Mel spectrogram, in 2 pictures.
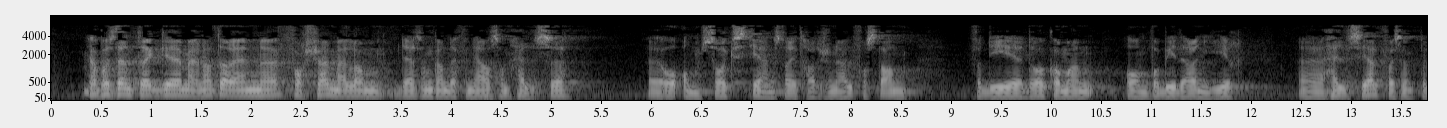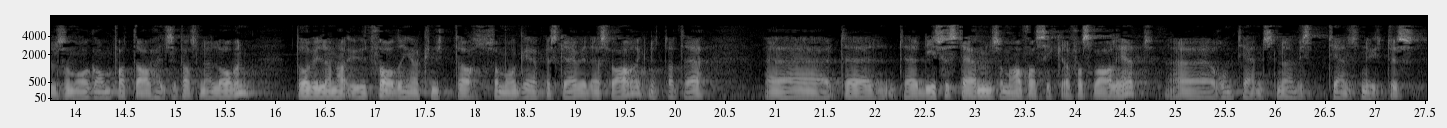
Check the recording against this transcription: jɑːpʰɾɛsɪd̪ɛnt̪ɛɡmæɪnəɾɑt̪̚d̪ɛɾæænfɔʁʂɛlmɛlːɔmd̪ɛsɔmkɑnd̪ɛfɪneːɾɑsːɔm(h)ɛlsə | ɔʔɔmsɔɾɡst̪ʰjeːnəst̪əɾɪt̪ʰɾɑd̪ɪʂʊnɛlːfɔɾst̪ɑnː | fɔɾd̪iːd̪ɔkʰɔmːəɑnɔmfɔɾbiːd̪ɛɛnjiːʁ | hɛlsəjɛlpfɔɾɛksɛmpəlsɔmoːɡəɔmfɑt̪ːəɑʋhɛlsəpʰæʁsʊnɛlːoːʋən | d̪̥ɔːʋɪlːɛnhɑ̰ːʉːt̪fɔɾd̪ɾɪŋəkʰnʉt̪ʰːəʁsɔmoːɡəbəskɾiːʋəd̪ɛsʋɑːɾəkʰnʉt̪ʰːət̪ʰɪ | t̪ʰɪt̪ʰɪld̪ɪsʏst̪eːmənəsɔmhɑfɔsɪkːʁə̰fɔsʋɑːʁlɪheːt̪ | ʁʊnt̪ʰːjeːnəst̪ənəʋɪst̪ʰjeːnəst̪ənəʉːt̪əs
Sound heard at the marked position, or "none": h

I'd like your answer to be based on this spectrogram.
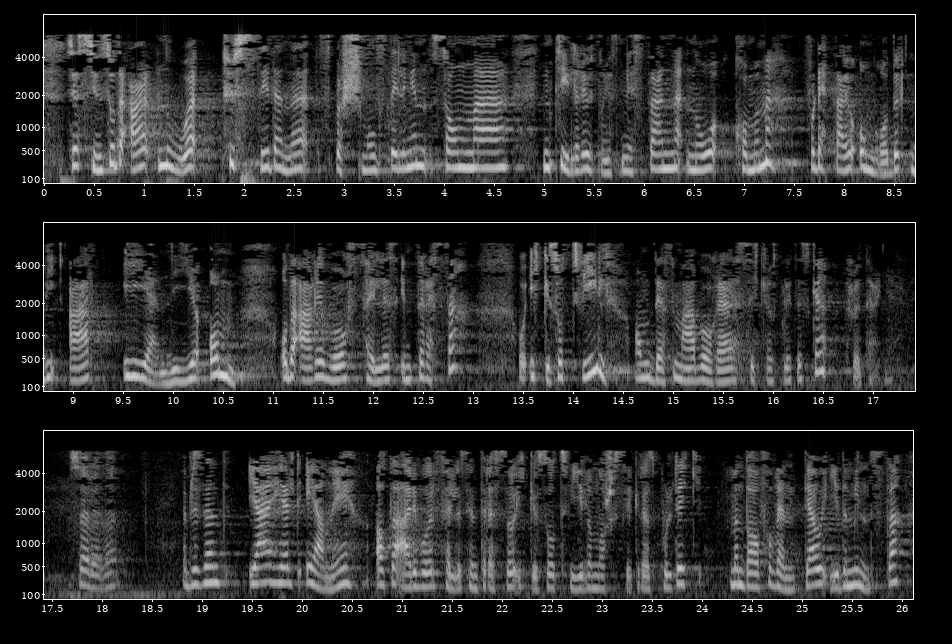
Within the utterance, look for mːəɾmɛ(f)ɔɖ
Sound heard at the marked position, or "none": f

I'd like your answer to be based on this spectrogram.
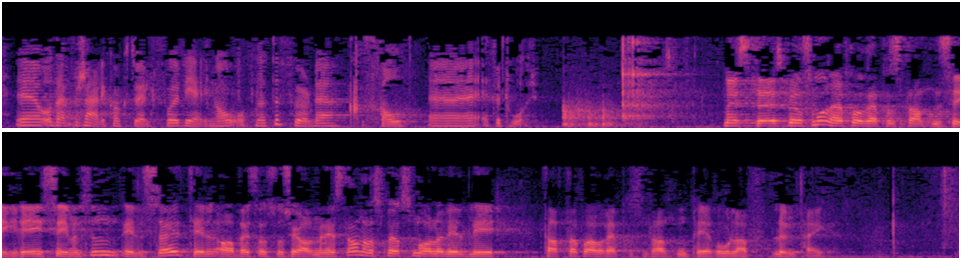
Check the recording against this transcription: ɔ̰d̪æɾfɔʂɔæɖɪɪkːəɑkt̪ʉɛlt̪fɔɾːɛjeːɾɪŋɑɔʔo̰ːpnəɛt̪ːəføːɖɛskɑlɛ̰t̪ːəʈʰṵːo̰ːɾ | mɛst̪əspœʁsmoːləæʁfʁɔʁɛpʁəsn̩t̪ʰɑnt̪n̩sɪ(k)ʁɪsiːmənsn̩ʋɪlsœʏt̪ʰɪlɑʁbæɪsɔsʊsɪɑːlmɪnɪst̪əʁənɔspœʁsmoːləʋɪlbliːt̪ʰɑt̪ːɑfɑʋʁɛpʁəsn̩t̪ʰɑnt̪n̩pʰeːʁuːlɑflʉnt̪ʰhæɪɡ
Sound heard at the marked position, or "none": ɡ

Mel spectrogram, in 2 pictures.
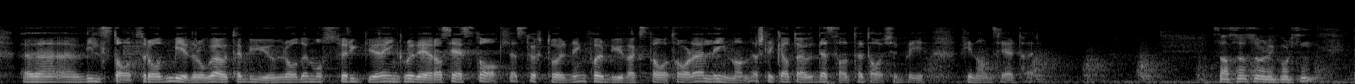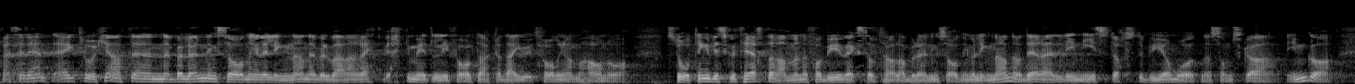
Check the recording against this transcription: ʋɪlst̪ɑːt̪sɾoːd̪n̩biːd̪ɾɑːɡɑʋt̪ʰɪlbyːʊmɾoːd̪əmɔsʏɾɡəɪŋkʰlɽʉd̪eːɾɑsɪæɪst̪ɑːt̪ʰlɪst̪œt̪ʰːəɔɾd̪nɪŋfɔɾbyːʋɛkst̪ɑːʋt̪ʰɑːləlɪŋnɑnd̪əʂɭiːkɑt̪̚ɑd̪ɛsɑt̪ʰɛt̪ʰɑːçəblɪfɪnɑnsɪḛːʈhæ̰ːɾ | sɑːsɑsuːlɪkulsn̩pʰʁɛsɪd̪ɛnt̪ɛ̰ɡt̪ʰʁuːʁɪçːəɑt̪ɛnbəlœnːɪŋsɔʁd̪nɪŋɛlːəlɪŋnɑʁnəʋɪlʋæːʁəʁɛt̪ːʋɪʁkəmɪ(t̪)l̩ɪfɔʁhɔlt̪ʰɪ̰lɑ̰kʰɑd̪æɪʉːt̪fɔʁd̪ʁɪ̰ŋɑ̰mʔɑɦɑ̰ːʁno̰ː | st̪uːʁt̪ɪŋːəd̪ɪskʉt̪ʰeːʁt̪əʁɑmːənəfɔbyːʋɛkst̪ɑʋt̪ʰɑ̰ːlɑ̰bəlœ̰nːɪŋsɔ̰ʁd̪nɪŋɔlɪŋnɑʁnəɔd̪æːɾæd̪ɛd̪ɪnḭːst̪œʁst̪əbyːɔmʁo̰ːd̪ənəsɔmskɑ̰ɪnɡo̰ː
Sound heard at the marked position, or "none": d̪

